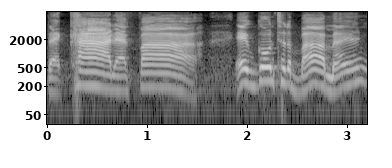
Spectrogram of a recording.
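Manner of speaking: stock Boston accent. Speaker demonstrating the accent people think boston has, in a boston accent. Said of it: "they got that accent".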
